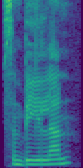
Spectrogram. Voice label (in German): zaehlen Indonesisch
